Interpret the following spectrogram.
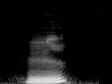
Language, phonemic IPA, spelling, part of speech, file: French, /ny/, nu, adjective / noun, Fr-nu.ogg
- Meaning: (adjective) naked; nude; bare; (noun) 1. nude 2. nu (Greek letter)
